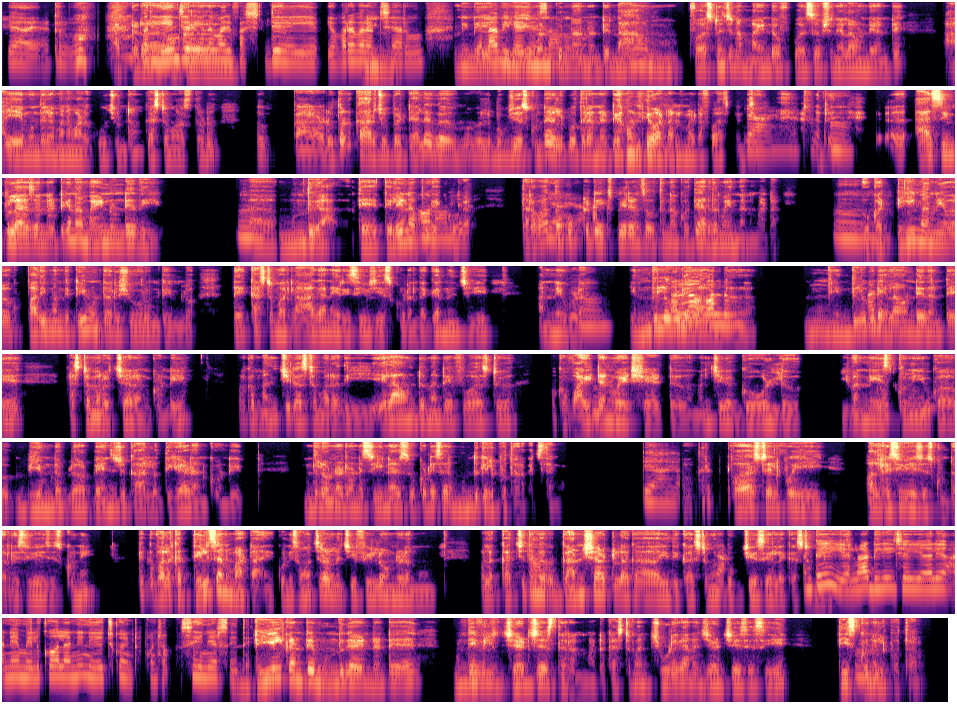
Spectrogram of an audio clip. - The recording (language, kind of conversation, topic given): Telugu, podcast, మీ కొత్త ఉద్యోగం మొదటి రోజు మీకు ఎలా అనిపించింది?
- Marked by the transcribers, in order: in English: "ట్రూ"; laugh; other noise; in English: "ఫస్ట్ డే"; in English: "ఫస్ట్"; in English: "బిహేవ్"; in English: "మైండ్ ఆఫ్ పర్సెప్షన్"; in English: "బుక్"; in English: "ఫస్ట్"; in English: "ట్రూ"; in English: "యాస్ సింపుల్ యాస్"; in English: "మైండ్"; in English: "ఎక్స్పీరియన్స్"; in English: "టీమ్"; in English: "టీమ్"; in English: "షోరూం టీంలో"; in English: "రిసీవ్"; in English: "ఫస్ట్"; in English: "వైట్ అండ్ వైట్ షర్ట్"; in English: "గోల్డ్"; in English: "ఆర్"; in English: "సీనియర్స్"; in English: "ఫస్ట్"; in English: "కరెక్ట్"; tapping; in English: "రిసీవ్"; in English: "రిసీవ్"; in English: "ఫీల్డ్‌లో"; in English: "గన్ షాట్"; in English: "కస్టమర్ బుక్"; in English: "డీల్"; in English: "సీనియర్స్"; in English: "డీల్"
